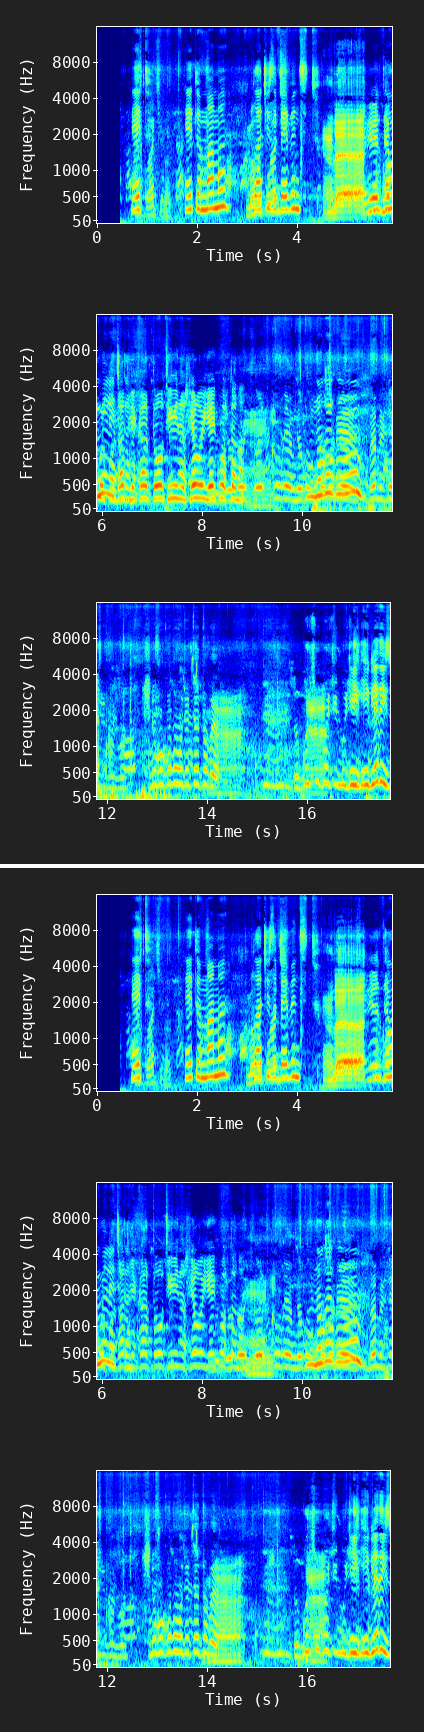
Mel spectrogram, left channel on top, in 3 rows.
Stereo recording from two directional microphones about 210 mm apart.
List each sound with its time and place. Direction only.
1.8 s speech: centre (ahead or behind)
4.6 s sheep: 10° right (ahead or behind)
5.4 s speech: 30° left (ahead or behind)
5.9 s speech: 5° left (ahead or behind)
6.5 s a man's voice: 30° left (ahead or behind); by 8.7 s 45° left (ahead or behind)
9.1 s speech: centre (ahead or behind)
13.1 s speech: centre (ahead or behind)
14.2 s speech: 45° right (ahead or behind)
15.1 s speech: 5° right (ahead or behind)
